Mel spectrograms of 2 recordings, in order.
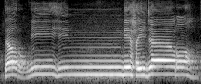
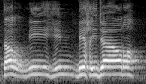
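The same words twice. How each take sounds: First: The nasal m sound is held long. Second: The nasal m sound is cut short. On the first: The speaker calls it right. "tapi ditahan" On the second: The speaker calls it wrong. "Jangan tergesa-gesa, ... Tidak seperti itu"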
